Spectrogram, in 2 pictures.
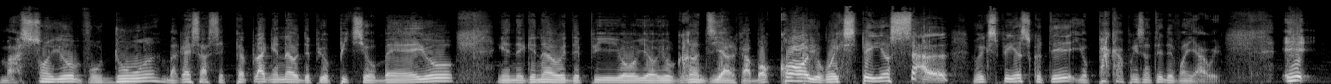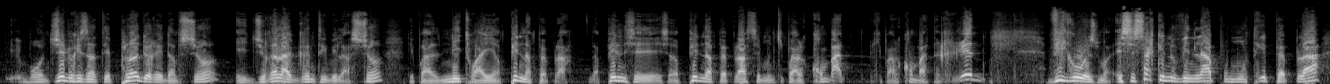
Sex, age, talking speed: male, 50-69, 200 wpm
